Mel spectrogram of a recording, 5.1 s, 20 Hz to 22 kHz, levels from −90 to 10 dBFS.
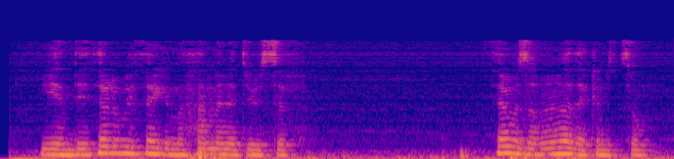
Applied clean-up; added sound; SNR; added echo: none; none; none; reverberation time 0.2 s.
